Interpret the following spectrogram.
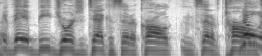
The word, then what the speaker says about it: Tarleton: Tarleton. I guess that's how you pronounce it. I'm sure it's a wonderful place. It's Tarleton. Tarleton.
